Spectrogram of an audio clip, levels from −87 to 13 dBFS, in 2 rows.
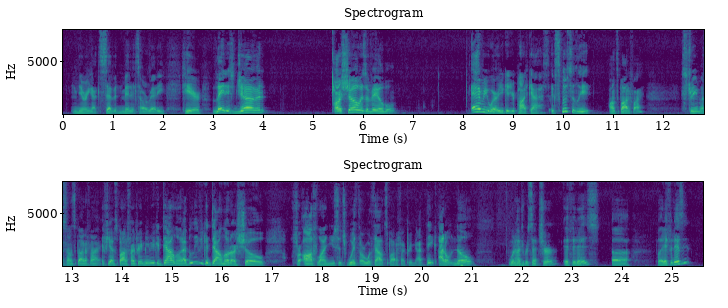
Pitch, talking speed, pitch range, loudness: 135 Hz, 145 wpm, 120-175 Hz, -23 LUFS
